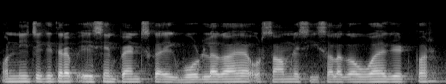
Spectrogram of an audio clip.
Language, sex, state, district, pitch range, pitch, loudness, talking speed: Hindi, male, Uttar Pradesh, Shamli, 120-130 Hz, 125 Hz, -18 LUFS, 240 wpm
